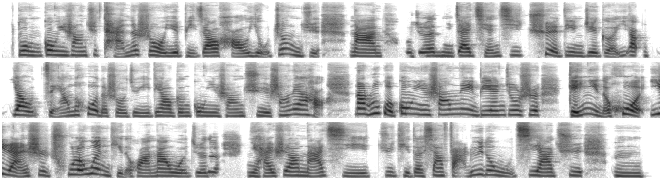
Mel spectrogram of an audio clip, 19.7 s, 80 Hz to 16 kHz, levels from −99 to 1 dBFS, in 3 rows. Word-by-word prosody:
供 275 -4 -2
供 290 0 +2
应 260 - -2
商 255 0 -2
去 290 +3 -7
谈 255 - 0
的 285 +4 -3
时 285 - -3
候 250 -4 +1
也 215 +1 0
比 215 -3 -12
较 225 +2 +3
好 185 -4 -3
有 215 0 -7
证 315 -2 -6
据。 215 -4 -7 0.3
那 215 -3 +5 0.3
我 220 - -8
觉 225 +2 -2
得 230 - +1
你 230 -1 -7
在 235 +1 +3
前 215 -2 -1
期 255 +2 -1
确 305 -9 0
定 230 -1 -7
这 225 +1 0
个 - - -7
要 250 +2 +1 0.3
要 280 -4 +5
怎 - - -3
样 215 +3 -7
的 275 - -5
货 320 -1 0
的 215 - -7
时 215 - -6
候， 205 - -6
就 220 - -9
一 205 -1 -9
定 240 +3 -6
要 225 -1 -1
跟 225 -1 -7
供 240 +1 -3
应 225 -1 -7
商 220 0 -6
去 225 -1 -3
商 265 +4 -2
量 320 0 +2
好。 - - -1 0.3
那 345 0 +8
如 365 +3 +2
果 - - +6
供 365 -6 0
应 310 -1 -4
商 315 +1 +2
那 330 -3 0
边 285 +1 +1
就 295 0 -3
是 285 0 +1 0.3
给 475 -2 +9
你 320 -6 -3
的 - - -1
货 335 -6 +5
依 330 +4 +3
然 215 - +6
是 265 +3 +3
出 320 +7 -3
了 305 - +7
问 335 -6 +1
题 205 -4 -7
的 - - -9
话， 205 - -1
那 230 +2 +1
我 210 -2 -3
觉 215 +1 -6
得 235 - -4 0.3
你 220 -1 -4
还 210 +1 -1
是 275 - -1
要 250 -1 +2
拿 220 -2 -2
起 205 -4 +1
具 245 -2 -12
体 220 -1 -7
的 220 - -4
像 245 +3 0
法 240 - -4
律 290 +7 -5
的 290 -1 -2
武 230 -7 -7
器 265 +6 +8
啊， 230 0 +2
去 240 +1 -3 0.3
嗯， 215 -3 -6
240 Hz, 285 characters per minute, -22 LUFS, 220-285 Hz, 0.3 s, 给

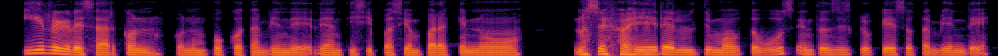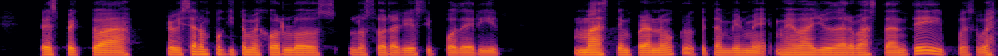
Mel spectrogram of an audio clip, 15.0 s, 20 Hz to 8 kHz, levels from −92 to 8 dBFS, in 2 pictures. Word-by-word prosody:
y 175 +3 +2
regresar 115 -9 +3
con 110 +1 -1
con 110 +2 -4
un 110 0 -2
poco, 110 0 -2
también, 105 -1 -2
de 100 -1 -1
de 110 - -2
anticipación 110 -1 -3
para 110 0 +1
que 105 -1 -4
no 105 0 -1 0.4
no 125 - +3
se 135 +3 +3
vaya 125 -2 +4
a - - +5
ir 125 - +2
el 115 -2 +5
último 115 -1 0
autobús. 110 +8 -2
Entonces, 115 -1 -2
creo 110 -1 -4
que 110 +1 0
eso 110 0 -2
también 105 -1 -3
de - - -4 0.3
respecto 115 -1 +2
a 105 +1 +2 0.2
revisar 120 +3 +2
un 125 - +2
poquito 120 -2 -2
mejor 115 0 +1
los 110 -2 +1
los 115 -1 -6
horarios 110 0 0
y - - -4
poder 100 0 0
ir 100 -1 -2 0.5
más 115 +2 +4
temprano, 110 0 +2
creo - - -3
que - - -7
también 105 0 -1
me 100 -4 0
me 115 -1 -1
va 115 - +3
a - - +2
ayudar 110 -1 +2
bastante. 110 +7 0
Y 140 -6 +1
pues 100 - -8
bueno, 100 +2 -2
110 Hz, 210 wpm, -24 LUFS, 105-115 Hz, 0.5 s, a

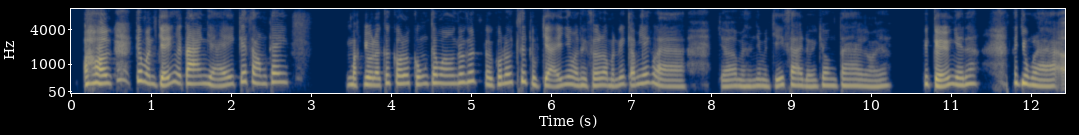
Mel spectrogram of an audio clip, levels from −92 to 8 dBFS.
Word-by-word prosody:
Ờ, 265 +2 +7 0.3
cái 340 - +4
mình 265 -5 0
chỉ 220 0 +5
người 280 -3 -2
ta 250 -1 +6
như 255 0 -4
vậy, 210 +1 -2
cái 310 - +2
xong 265 -5 0
cái 300 0 +1 0.7
mặc 210 -2 -1
dù 225 -1 +5
là 210 - +2
cái 270 +6 -3
cô 255 -1 +2
đó 265 - +1
cũng 245 0 -3
cám 275 0 +1
ơn 260 0 -2
rối 290 +1 0
rít 320 0 0
rồi 220 -2 0
cô 235 - +2
đó 280 +2 0
tiếp 330 - +4
tục 220 -4 -2
chạy 195 -1 +1
nhưng 235 0 -3
mà 205 - -2
thiệt 205 -1 -4
sự 205 0 0
là 210 0 -1
mình, 190 0 -5
cái 230 +2 -4
cảm 205 +1 -2
giác 275 +2 -2
là, 180 -6 -3 0.4
trời 175 +1 -4
ơi, 190 +1 -4
mình 180 -1 -4
hình 180 +1 -5
như 195 - -4
mình 185 -2 -6
chỉ 195 +5 -2
sai 210 -3 -1
đường 180 -1 -5
cho 205 +2 -3
người 200 -1 -6
ta 195 -1 -4
rồi 175 0 -6
á, 195 +2 -7 0.4
cái 245 - -1
kiểu 200 +2 +6
vậy 215 -1 +1
đó. 235 - -2 0.5
Nói 275 - +1
chung 255 -5 +5
là, 190 -2 0
220 Hz, 285 wpm, -23 LUFS, 195-260 Hz, 0.7 s, Ờ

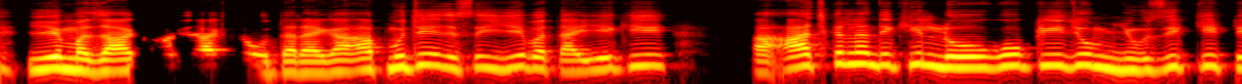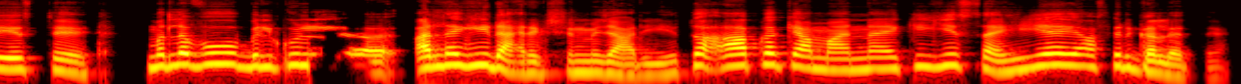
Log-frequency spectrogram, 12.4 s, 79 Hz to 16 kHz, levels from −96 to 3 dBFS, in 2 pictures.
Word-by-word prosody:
ये 210 +3 +6
मज़ाक-वज़ाक 185 -2 +1
तो 175 - -8
होता 170 +1 -2
रहेगा। 165 +2 0
आप 200 +1 -1
मुझे, 235 +4 0
जैसे 220 +1 -4
ये 225 +2 -4
बताइए 200 -2 -2
कि 250 +4 -5 0.5
अ - - +1
आजकल 255 +4 +3
ना 290 - +4
देखिए, 265 +1 -3
लोगों 230 0 +3
की 260 +2 -2
जो 265 +2 -1
म्यूज़िक 210 0 -2
की 250 0 -4
टेस्ट 205 -3 -2
है, 165 -5 -2 0.3
मतलब 250 +3 +3
वो 285 +1 +3
बिल्कुल 245 +2 -2 0.3
अ, - - +2 0.2
अलग 255 +4 +5
ही 270 0 +2
डायरेक्शन 165 -5 -1
में 170 0 -4
जा 160 -4 0
रही 140 +1 -7
है। 160 - -8
तो 265 - -1
आपका 260 +2 +5
क्या 245 -4 +1
मानना 200 +1 -2
है 215 - -2
कि 250 +4 -9
ये 265 - -1
सही 205 -4 -3
है 270 +1 +4
या 255 -2 +1
फिर 245 0 -4
गलत 140 -7 -3
है? - - -19
220 Hz, 220 wpm, -26 LUFS, 185-255 Hz, 0.5 s, ये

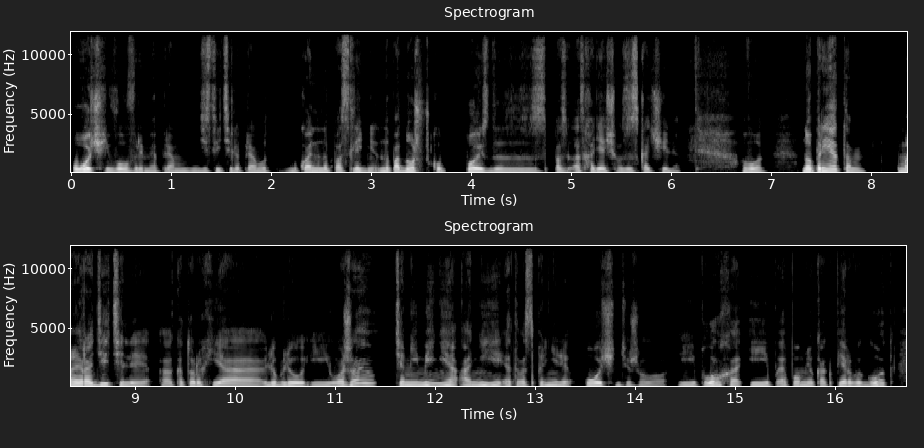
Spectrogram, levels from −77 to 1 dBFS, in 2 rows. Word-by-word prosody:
очень 150 -8 +8
вовремя. 115 -2 -2
Прямо 110 0 -8
действительно, 120 +1 -8
прямо 115 -3 -6
вот 110 -1 -7
буквально 130 +1 0
на 125 - 0
последню 135 -1 -3
на 140 -1 -1
подножечку 150 -4 +2 0.2
поезда 115 -7 +5
з 110 0 -8
поз 125 -1 -5
отходящего 130 -5 -3
заскочили. 120 0 -7 0.6
Вот. 125 -5 0 0.4
Но 180 +1 +10
при 205 +6 +8
этом 145 - 0 0.3
мои 160 +4 +5
родители, 165 - +2
э, 130 -1 -6
которых 135 +1 -3
я 120 -4 0
люблю 140 -2 +3
и 125 -1 -7
уважаю, 285 - -1 0.2
тем 155 -2 +1
не 150 - +1
менее, 210 - 0
они 175 +8 -1
это 150 -3 -6
восприняли 150 +1 -4
очень 135 -5 +3
тяжело 105 -2 -13
и 135 -4 -6
плохо. 160 - +2
И 135 -2 -3
п 140 +1 -7
помню, 140 -4 -3
как 130 -2 -7
1 135 -4 0
год 190 - -1
135 Hz, 160 wpm, -23 LUFS, 120-150 Hz, 0.6 s, Но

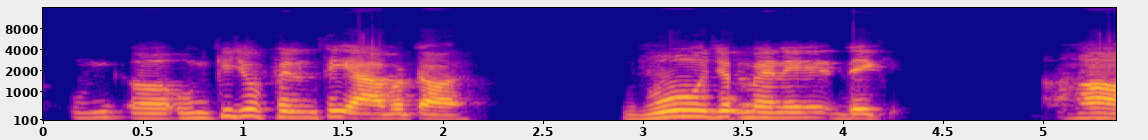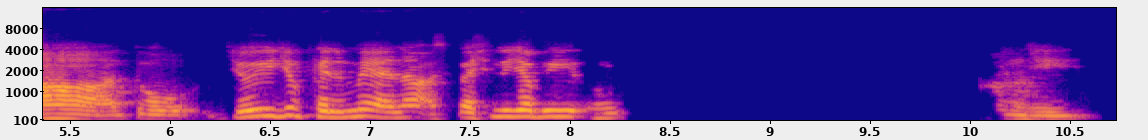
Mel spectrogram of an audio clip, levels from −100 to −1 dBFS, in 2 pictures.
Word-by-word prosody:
उन 165 +2 -12
अ 155 - -4 0.2
उनकी 165 +6 -5
जो 220 +1 +1
फ़िल्म 180 -2 -1
थी 195 - +3
एवाटार 145 -4 +4 0.9
वो 200 +6 +6
जब 195 -1 +2
मैंने 170 0 +1 0.2
देखी 150 +1 -1 0.8
हाँ, 155 -1 +5
हाँ। 135 -4 +1
तो 135 -3 -8 0.2
जो 190 - +1
ये 225 - -2
जो 240 +3 -4
फ़िल्में 195 +2 -1
है 180 -2 0
ना 185 +1 -3
स्पेशली 190 +4 -5
जब 205 -1 +1
ये 205 0 0
हुँ। 155 +1 -12 1.8
हाँ 135 -3 -13
जी। 115 -1 -10
170 Hz, 145 wpm, -22 LUFS, 145-195 Hz, 1.8 s, वो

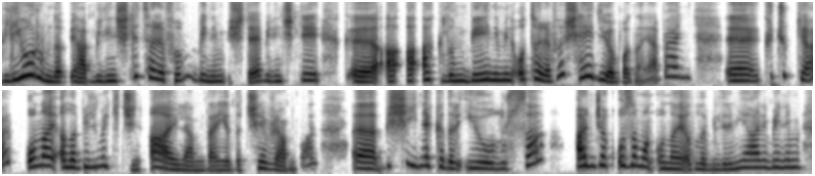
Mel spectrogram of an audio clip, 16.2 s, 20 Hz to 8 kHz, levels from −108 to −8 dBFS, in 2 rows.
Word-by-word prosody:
biliyorum 255 - +6
da. 175 0 +2
Ya, 155 - +2
bilinçli 200 - -2
tarafım, 275 -3 -1
benim, 195 -3 -1
işte, 180 +5 -1
bilinçli, 210 +3 -2 0.3
eee, 175 -1 +6
a - - +4
a - - +4
aklım, 210 -4 0
beynimin 230 0 +3
o 245 - +2
tarafı 260 - +2
şey 355 +2 +2
diyor 175 -9 +3
bana: 160 -1 -5
"Ya, - - -9
ben, 350 -3 -4 0.3
eee, 215 -2 +2
küçükken 390 +3 -4 0.2
onay 310 +4 +4
alabilmek 265 +3 -1
için 170 -1 -6
ailemden 160 -4 0
ya 160 0 -6
da 170 -1 -8
çevremden, 185 -3 -4 0.4
eee, 215 -2 +6
bir 300 - -5
şey 345 +1 0
ne 315 +1 +1
kadar 275 -7 -2
iyi 230 0 -4
olursa 210 - -1 0.4
ancak 315 +1 +4
o - - +2
zaman 315 -3 +1
onay 205 -2 -1
alabilirim." 190 0 -5
Yani 255 0 -2
benim, 260 0 -4
225 Hz, 160 wpm, -20 LUFS, 195-285 Hz, 0.4 s, biliyorum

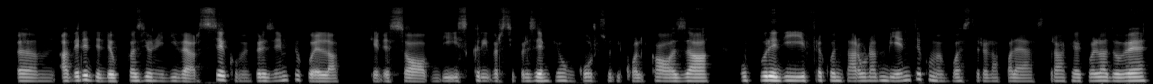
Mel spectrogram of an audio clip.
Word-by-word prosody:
uhm, 160 -2 -3
avere 180 +6 +3
delle 160 -3 +3
occasioni 170 +1 -2
diverse 155 +6 +1
come 155 -6 -16
per 165 +2 0
esempio 195 +7 -6
quella, 145 -4 +1 0.2
che 150 - -8
ne - - -6
so, 145 -2 -2
di 160 +2 -7
iscriversi 165 0 -7
per 160 - -8
esempio 165 +1 +1
a - - -4
un 155 - -18
corso 165 +1 -7
di 160 -1 -17
qualcosa, 160 0 0 0.3
oppure 185 +1 +9
di 180 0 +1
frequentare 175 -3 -3
un 175 - -2
ambiente 180 +6 -3
come 180 -9 -7
può 160 - -9
essere 160 -1 -10
la 155 0 -13
palestra, 160 +2 -8
che 165 0 -6
è 160 - -9
quella 170 +1 +1
dove, 170 +2 +3
165 Hz, 180 wpm, -25 LUFS, 155-175 Hz, 0.3 s, oppure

